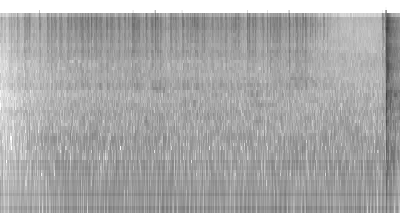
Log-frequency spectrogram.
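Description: Seed weigh-filler running: its vibratory feeder trickles small seeds into a stainless steel weigh hopper with a steady, fine rattling hiss. Near the end comes a single sharp clack from the machine.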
